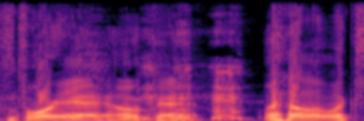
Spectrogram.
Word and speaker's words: Poirier: Anyway, He's so from Louisiana, so he's got that French pronunciation.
